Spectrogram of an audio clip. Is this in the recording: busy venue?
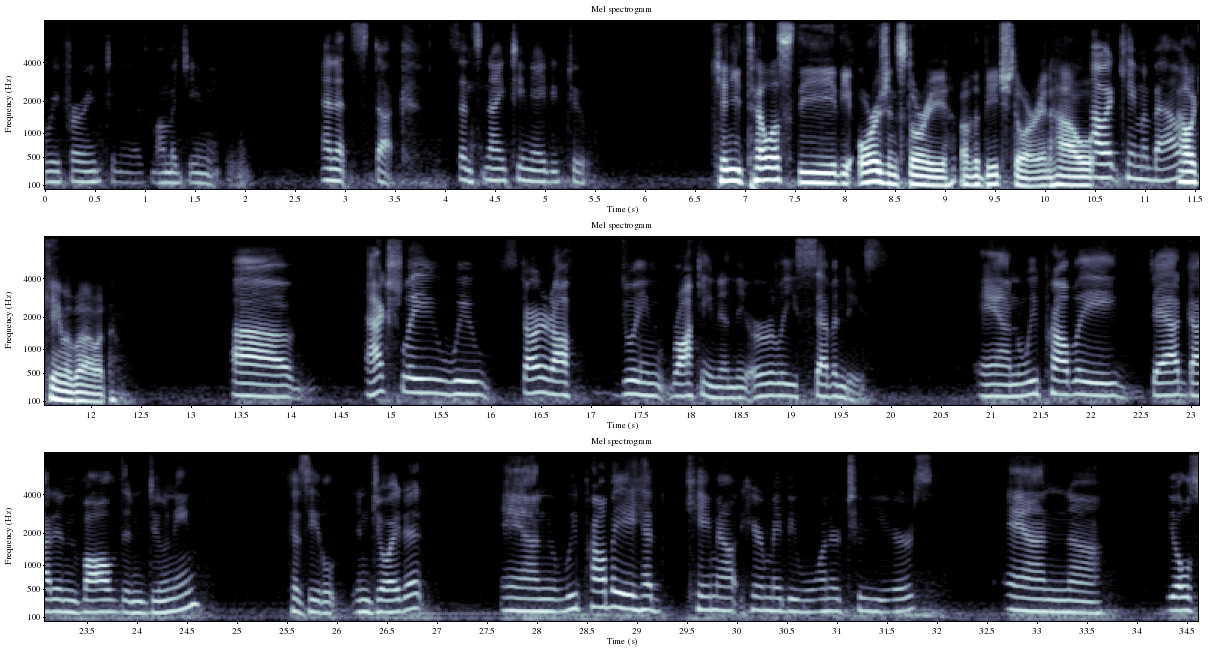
yes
